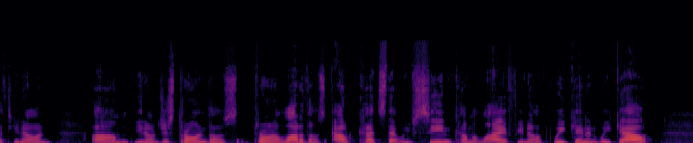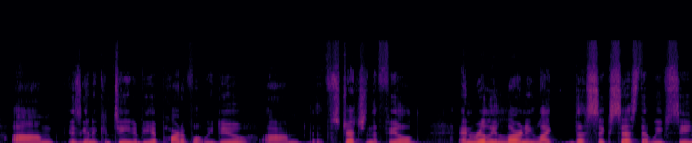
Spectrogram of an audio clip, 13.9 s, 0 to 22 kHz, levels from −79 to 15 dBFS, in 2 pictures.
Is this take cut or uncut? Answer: uncut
